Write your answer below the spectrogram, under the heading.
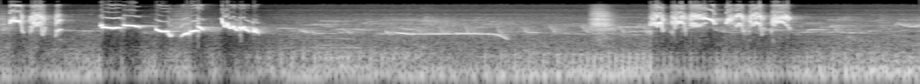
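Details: Oriental magpie-robin singing melodiously: quick pulsed chattering, downslurred whistles, a long soft wavering whistle fading lower, then another burst of rapid scratchy notes.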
